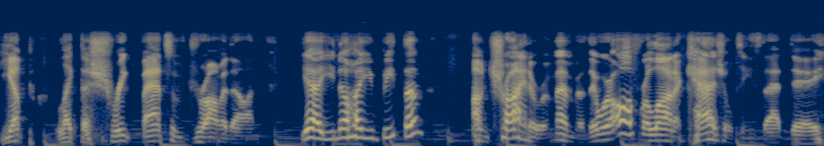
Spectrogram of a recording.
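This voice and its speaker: This man talks in a put-on character voice at a moderate pace. Faint music plays in the background. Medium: game stream. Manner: folksy, rambling.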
